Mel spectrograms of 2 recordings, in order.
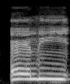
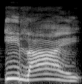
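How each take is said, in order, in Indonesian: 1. Kata ini diucapkan 'Eli', dua suku kata pendek. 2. Kata ini diucapkan 'Ilai', berakhir dengan 'ai'. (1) "Datang orang Indonesia" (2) "Bacanya Ilai"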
